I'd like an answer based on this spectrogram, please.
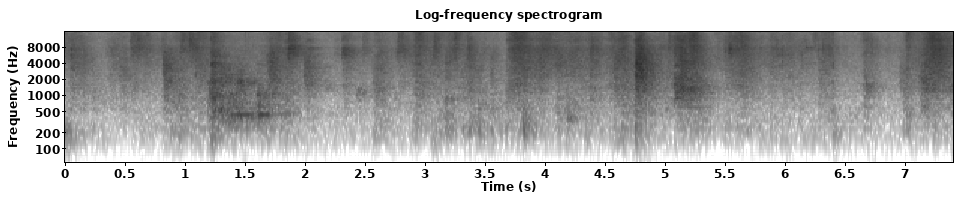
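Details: Three 10-week-old Weimaraner puppies from a litter of seven play, giving brief high whines and soft yips among scuffling, rustling noises.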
